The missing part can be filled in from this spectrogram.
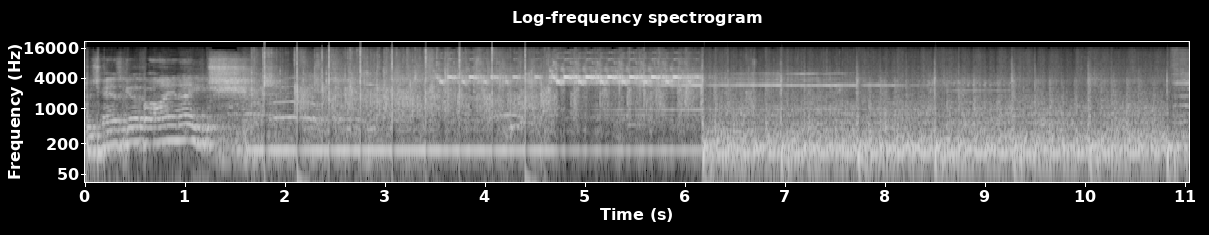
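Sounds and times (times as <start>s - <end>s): rock band with drums: 1.3s - 11.0s.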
